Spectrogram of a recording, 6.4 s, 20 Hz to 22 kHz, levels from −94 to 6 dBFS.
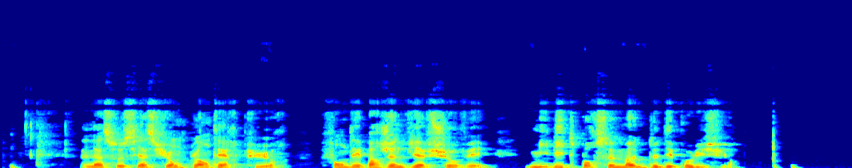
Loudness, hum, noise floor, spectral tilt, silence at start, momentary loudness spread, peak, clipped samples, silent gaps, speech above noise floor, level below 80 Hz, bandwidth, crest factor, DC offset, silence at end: -20 LUFS; none; -42 dBFS; -6 dB/octave; 0.1 s; 19 LU; -2 dBFS; under 0.1%; none; 22 dB; -60 dBFS; 9.4 kHz; 20 dB; under 0.1%; 0.4 s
